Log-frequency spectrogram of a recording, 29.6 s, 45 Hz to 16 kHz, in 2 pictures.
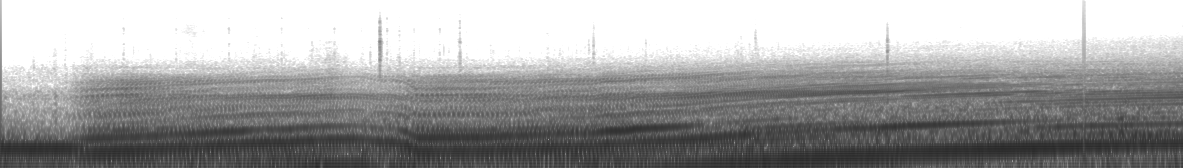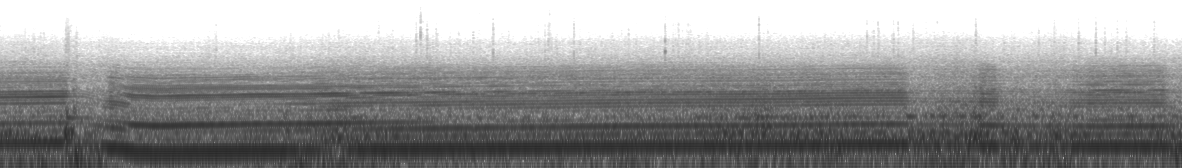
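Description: Simulated Mercedes-AMG GT 63 S twin-turbo V8 engine and exhaust sound from an OBD2-driven car-sound app, rising and falling with the real car's revs. Pops and bangs are switched off in eco mode. The revs climb over the first dozen seconds with a couple of dips like gear changes, break briefly about halfway through, then hold a steady drone at cruise.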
